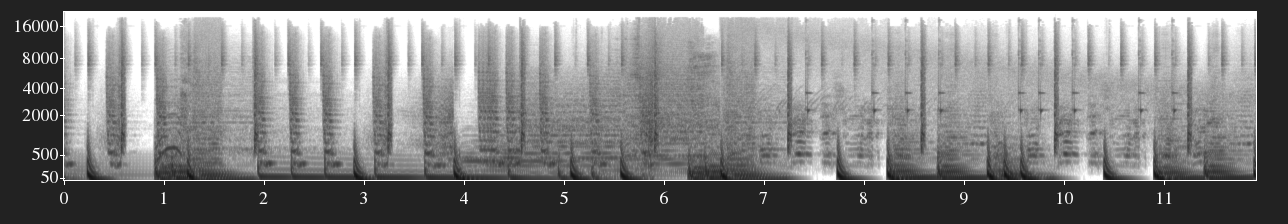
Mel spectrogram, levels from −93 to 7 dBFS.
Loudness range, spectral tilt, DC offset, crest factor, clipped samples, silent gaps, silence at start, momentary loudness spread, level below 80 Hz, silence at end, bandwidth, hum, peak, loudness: 1 LU; -5.5 dB/octave; under 0.1%; 12 dB; under 0.1%; none; 0 s; 8 LU; -14 dBFS; 0 s; 17 kHz; none; 0 dBFS; -15 LUFS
